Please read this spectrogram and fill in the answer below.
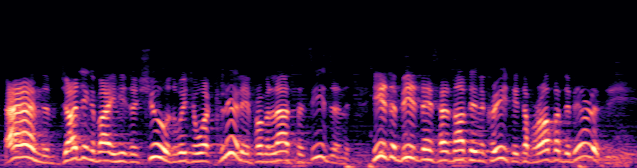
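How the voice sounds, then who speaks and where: A man playing a courteous, self-assured general sleuth in a stage radio play, speaking in a measured, formal way. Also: high-pitched, big pitch swings, a bit bright. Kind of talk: old-time radio acting. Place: theatre stage. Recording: dull stage recording.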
